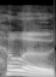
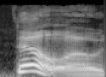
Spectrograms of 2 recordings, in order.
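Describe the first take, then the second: First: It is said in the speaker's normal voice. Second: It is said in an imitated Dave voice.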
